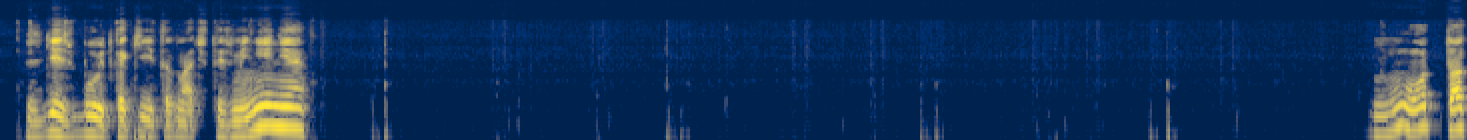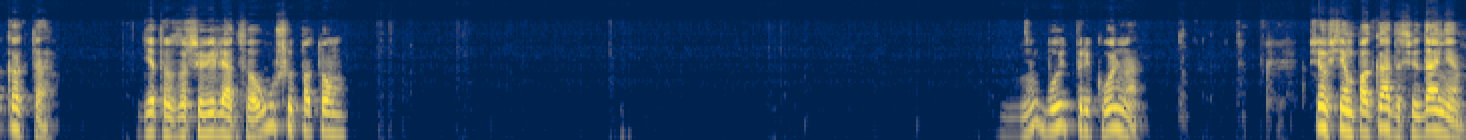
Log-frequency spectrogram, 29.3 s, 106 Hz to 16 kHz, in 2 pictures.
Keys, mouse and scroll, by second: 1.3 g, 2.6 click, 3.1 click, 3.6 g, 5.1 click, 5.8 click, 7.1 g, 8.7 click, 9.4 g, 10.4 click, 10.7 click, 11.4 g, 12.3 click, 16.0-16.3 drag, 16.8 g, 18.6 click, 19.2-19.7 drag, 20.8 g, 22.3 click, 24.7-26.6 middle drag, 27.0 middle click.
